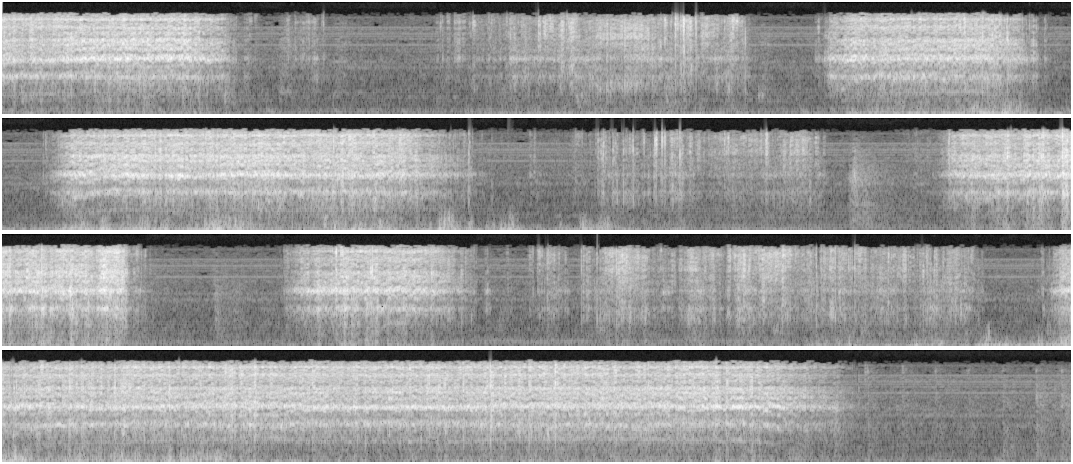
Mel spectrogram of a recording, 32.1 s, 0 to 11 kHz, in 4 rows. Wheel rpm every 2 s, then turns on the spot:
120, 0, 10, 90, 110, 110, 10, 40, 90, 50, 10, 20, 130, 160, 150, 10.
4-6 10-14 18-22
